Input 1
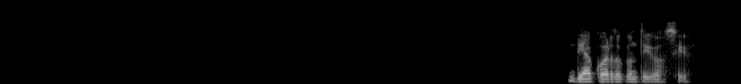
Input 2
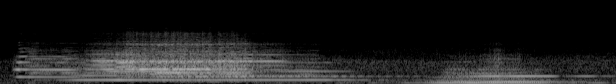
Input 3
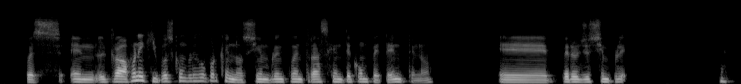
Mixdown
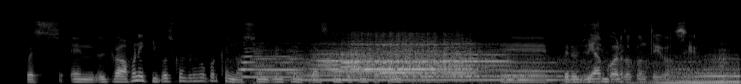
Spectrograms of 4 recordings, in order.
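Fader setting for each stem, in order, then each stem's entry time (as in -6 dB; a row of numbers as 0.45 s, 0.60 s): -10.0 dB, -2.0 dB, -11.0 dB; 0.10 s, 2.25 s, 0.00 s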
